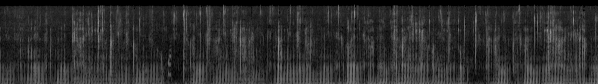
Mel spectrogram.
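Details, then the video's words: Pet cat Gordy at his food, recorded up close: continuous deep purr-like rumble under rapid crunchy chewing and licking clicks, briefly quieter around the second and sixth seconds. "Cat Gordy Eating ASMR"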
